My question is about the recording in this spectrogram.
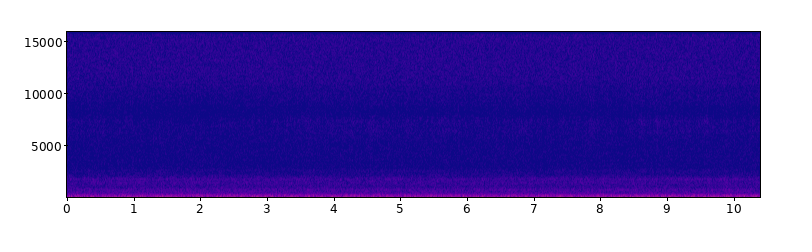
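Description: Steady low rumble of a container ship underway, with a constant hum from its engine and machinery, unchanging throughout.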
